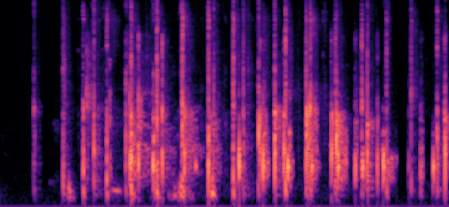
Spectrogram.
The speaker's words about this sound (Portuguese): Uma salva de palmas.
